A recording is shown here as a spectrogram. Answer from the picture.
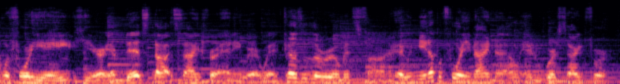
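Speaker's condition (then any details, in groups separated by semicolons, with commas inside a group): No condition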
